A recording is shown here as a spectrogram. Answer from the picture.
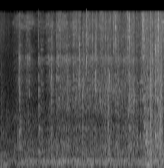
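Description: Wire whisk stirring beaten eggs and cream in a stainless steel mixing bowl: faint, quick ticking and light scraping of the wires against the metal.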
